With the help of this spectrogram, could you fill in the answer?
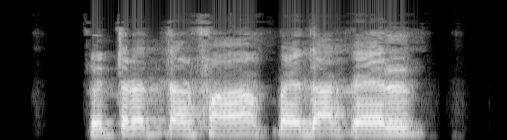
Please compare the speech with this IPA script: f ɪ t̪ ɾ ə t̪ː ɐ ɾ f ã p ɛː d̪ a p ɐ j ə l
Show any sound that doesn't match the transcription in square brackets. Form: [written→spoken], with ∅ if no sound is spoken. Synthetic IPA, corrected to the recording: f ɪ t̪ ɾ ə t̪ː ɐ ɾ f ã p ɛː d̪ a [p→k] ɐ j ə l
